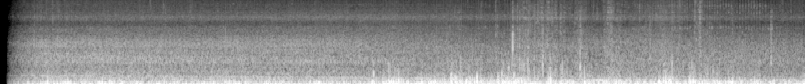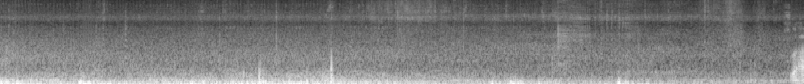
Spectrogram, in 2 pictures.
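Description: Bike tyres roll and crunch over pavement and dry leaves.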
